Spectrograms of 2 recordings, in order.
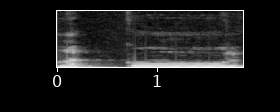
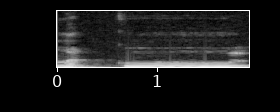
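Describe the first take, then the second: No difference in how they are said.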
